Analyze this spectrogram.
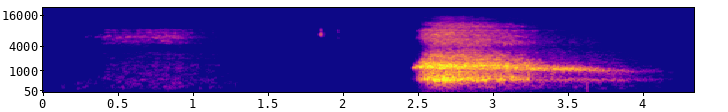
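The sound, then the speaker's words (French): Slow meditative breathing, with a soft, faint breath, then a couple of tiny clicks, then a longer, louder, rushing breath that gradually fades away. “quand on est aligné comme ça, là, et puis qu'on inspire.”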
